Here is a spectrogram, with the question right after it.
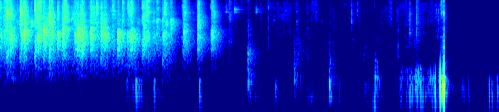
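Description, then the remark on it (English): An audience's applause at Mosaic Church, dense and steady at first, thins out and fades over about four seconds, leaving scattered soft thumps and a few isolated claps. “Could we just give her another really big, round, hearty round of applause?”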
